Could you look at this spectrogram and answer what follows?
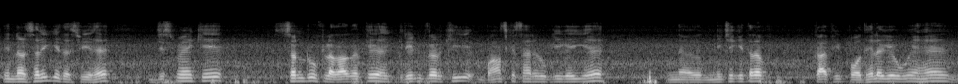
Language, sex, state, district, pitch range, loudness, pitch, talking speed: Hindi, male, Jharkhand, Jamtara, 120-145 Hz, -19 LUFS, 135 Hz, 175 wpm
